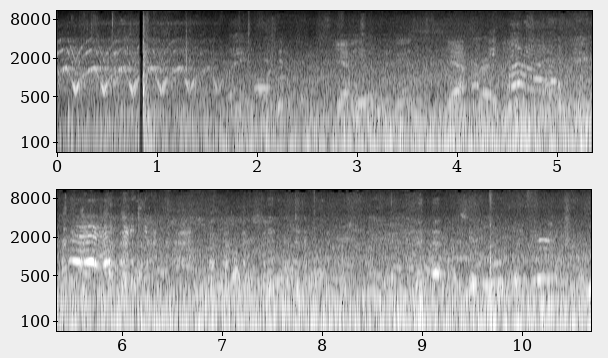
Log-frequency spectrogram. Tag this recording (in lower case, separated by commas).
speech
